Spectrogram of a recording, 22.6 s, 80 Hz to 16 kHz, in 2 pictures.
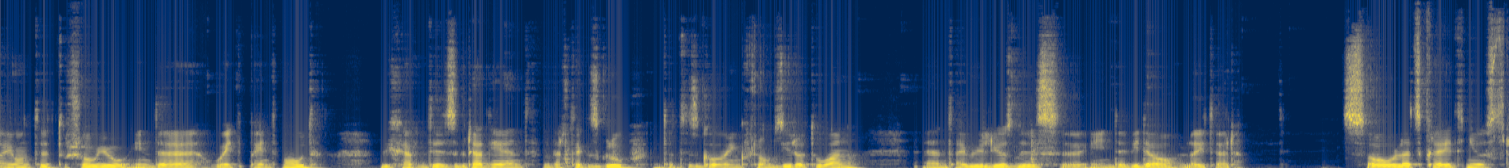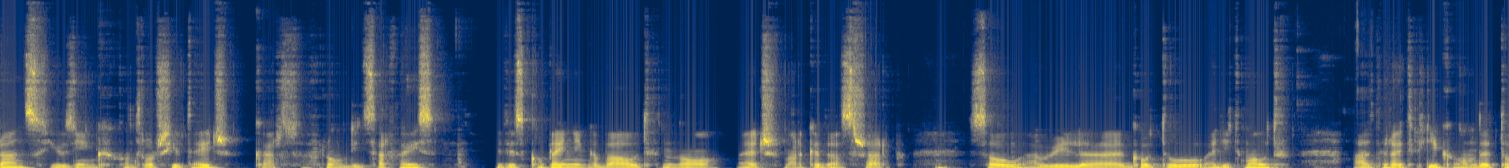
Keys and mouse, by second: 3.8-5.9 middle drag, 4.9-8.5 typing, 5.1-7.1 drag, 7.4-8.5 drag, 7.4-8.5 middle drag, 7.4-8.5 right drag, 11.4 ctrl+shift+h, 18.1 Tab, 20.9 alt+right click, 21.4 click, 22.2-22.6 right drag, 22.2 g.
